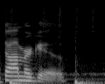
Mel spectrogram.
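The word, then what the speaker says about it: Domergue: Dammer.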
